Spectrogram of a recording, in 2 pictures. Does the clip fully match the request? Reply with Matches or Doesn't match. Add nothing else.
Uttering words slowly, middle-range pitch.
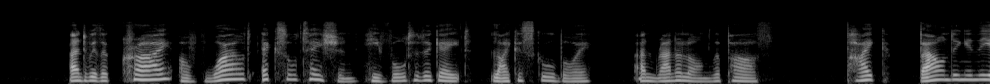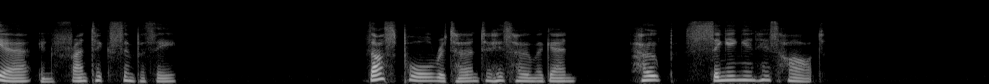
Matches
